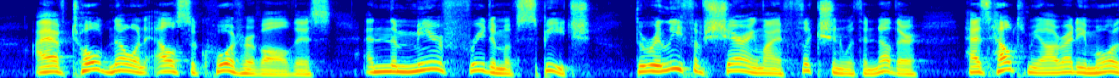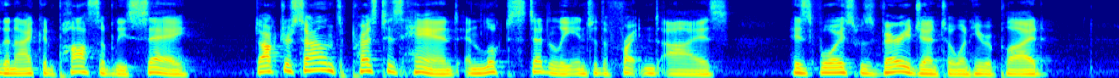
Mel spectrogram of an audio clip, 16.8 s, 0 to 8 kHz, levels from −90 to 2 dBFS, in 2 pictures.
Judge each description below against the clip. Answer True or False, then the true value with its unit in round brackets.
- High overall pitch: False (140 Hz)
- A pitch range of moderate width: False (7.7 semitones)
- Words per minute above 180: True (190 wpm)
